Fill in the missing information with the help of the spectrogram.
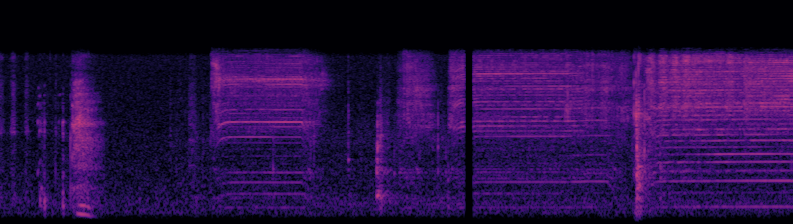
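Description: Small geared motors of a toy robot arm whining as it moves, in three spells: about three seconds in for a second and a half, again at around seven seconds, and from about ten seconds to the end. A few sharp clicks come between them.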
